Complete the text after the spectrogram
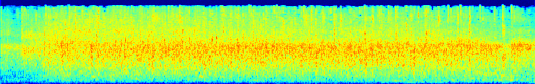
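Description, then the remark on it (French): An audience claps steadily for about five seconds, those who believe in astrology applauding when asked, a dense, even patter of many hands at a fairly strong level, with no one speaking over it. “Par applaudissement, montre qui croit en l'astrologie dans la salle”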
